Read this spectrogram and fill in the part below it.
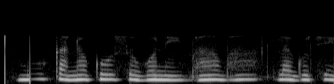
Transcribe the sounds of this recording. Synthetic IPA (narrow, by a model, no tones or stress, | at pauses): mũkanɔkusubʱunibʱãbʱãlaɡut͡ʃʰi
